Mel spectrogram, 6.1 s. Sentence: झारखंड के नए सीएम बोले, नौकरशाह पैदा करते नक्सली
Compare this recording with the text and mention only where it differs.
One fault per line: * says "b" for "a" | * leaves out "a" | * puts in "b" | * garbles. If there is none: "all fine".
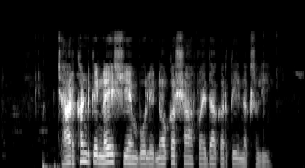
all fine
